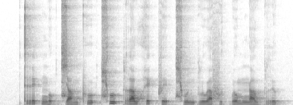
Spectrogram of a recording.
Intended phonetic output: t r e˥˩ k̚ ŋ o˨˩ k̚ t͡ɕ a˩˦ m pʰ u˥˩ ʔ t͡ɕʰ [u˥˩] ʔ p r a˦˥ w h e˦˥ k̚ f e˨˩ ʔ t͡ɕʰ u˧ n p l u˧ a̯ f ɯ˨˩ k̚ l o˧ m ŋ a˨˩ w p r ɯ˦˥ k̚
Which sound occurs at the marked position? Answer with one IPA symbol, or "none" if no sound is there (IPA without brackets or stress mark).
u˥˩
